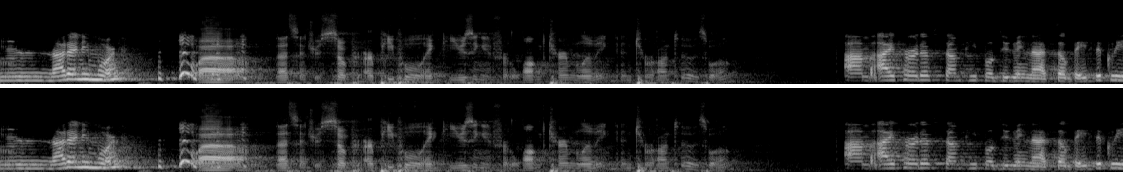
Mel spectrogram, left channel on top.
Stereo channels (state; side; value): normal; both; correlation 0.95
